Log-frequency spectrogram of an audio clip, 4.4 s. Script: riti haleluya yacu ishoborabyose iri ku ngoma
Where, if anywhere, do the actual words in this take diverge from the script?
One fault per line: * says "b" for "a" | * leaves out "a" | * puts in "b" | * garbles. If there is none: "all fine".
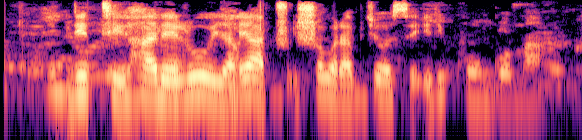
all fine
